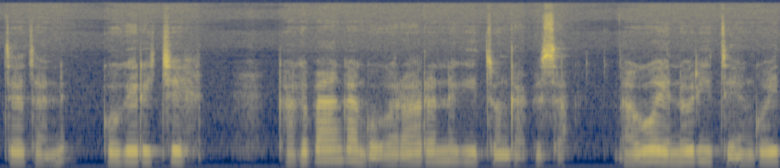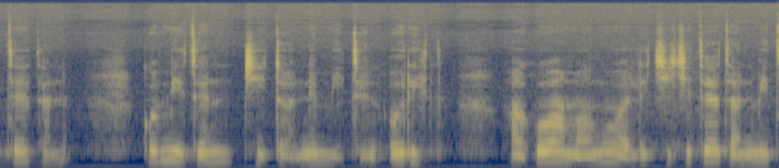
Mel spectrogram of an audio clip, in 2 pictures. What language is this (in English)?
Kalenjin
